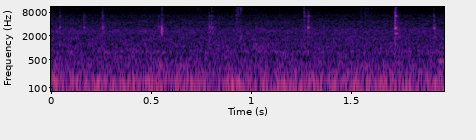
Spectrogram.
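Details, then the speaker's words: Chrysler 3.6L Pentastar V6 with the lower intake off, engine turned by hand: light, uneven metallic clicks from a loose, worn rocker arm that moves. The cam is slightly scratched; all rockers are to be checked. "because this rocker is moving, but I'm gonna take the cam off and check all of them."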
